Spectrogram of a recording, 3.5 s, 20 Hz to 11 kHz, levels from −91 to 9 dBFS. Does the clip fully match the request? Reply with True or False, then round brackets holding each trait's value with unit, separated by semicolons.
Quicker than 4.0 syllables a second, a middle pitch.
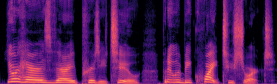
False (5.3 syllables/s; 255 Hz)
